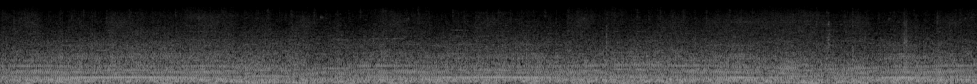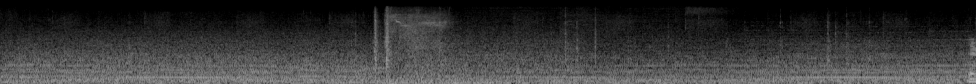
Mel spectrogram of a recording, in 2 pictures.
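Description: Race car engines in the arcade racing game Horizon Chase Turbo, a loud, steady, continuous whine with rising and falling pitch as cars accelerate, with a brief sharp burst near the end.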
